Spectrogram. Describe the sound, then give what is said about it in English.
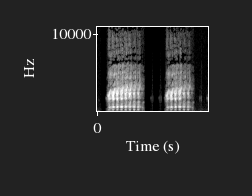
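Sheep bleating while grazing grass under a solar installation: two long, wavering, nasal bleats separated by a brief pause, loud and alone. “A herd of sheep wander the site, eating grass under the solar installation”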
